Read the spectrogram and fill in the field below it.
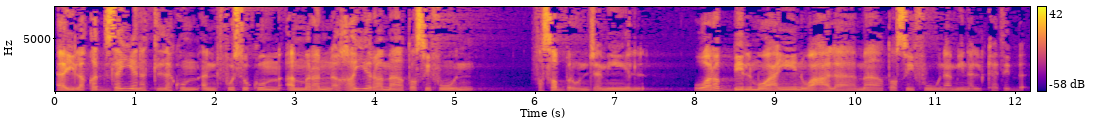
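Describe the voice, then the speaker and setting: A man tells a religious story in a measured, steady narrating voice. His voice sits a little low but comes across bright and forceful. A noticeable reverb trails after his words.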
